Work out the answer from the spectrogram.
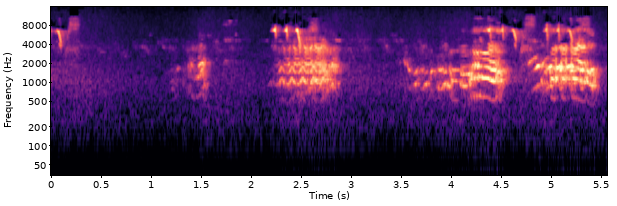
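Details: Yellow-headed amazon uttering raucous squawks with a wavering, quavering quality, short notes first and then two longer loud bursts, with high squeaky notes above.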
